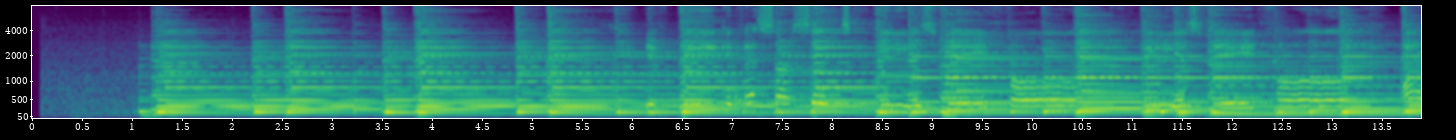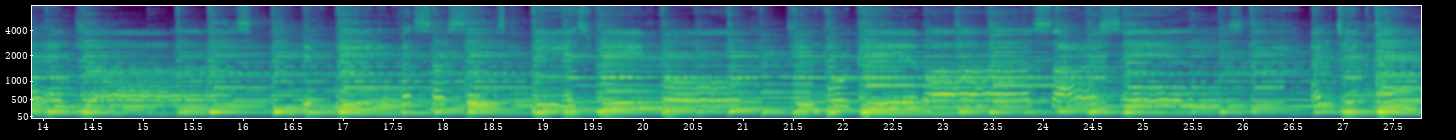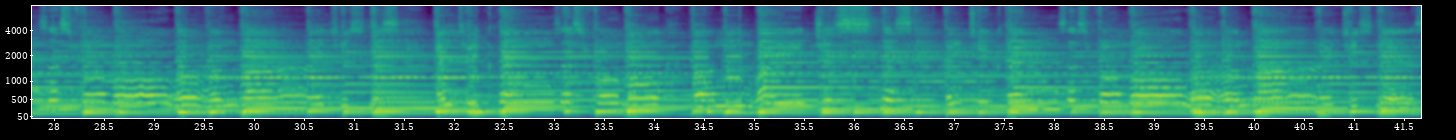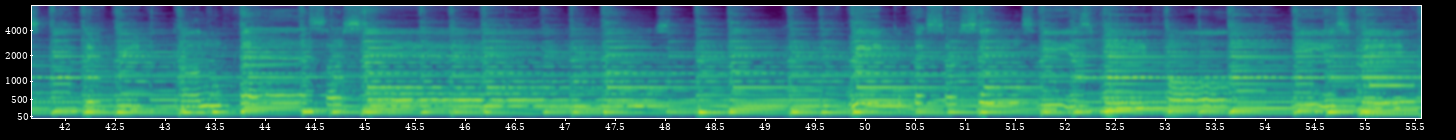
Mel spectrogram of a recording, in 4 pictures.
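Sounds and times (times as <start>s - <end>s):
guitar: 0.1s - 55.5s.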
